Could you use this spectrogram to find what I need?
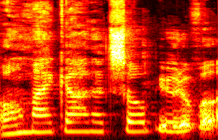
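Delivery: crying, very high-pitched tearful gush. Retelling her reaction to his news: imitating someone crying. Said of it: "then she just starts crying".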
